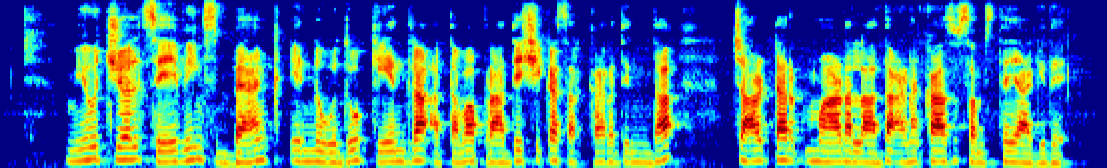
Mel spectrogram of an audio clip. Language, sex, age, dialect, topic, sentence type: Kannada, male, 18-24, Mysore Kannada, banking, statement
